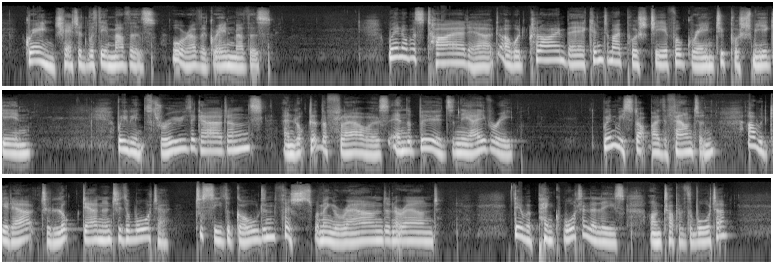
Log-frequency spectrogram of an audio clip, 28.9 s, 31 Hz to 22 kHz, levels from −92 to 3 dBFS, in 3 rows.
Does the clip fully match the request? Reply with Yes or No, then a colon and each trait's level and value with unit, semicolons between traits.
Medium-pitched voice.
Yes: medium, 175 Hz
